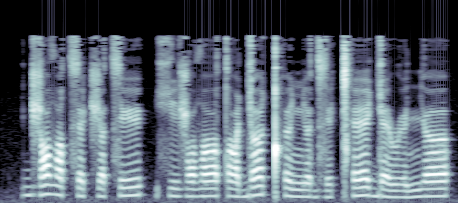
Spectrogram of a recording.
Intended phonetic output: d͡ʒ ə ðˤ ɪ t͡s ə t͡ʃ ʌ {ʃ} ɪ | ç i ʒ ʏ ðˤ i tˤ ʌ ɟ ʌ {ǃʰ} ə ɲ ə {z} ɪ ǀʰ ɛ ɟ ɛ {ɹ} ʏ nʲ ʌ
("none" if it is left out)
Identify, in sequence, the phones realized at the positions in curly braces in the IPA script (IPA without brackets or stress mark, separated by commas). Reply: t͡s, ǃʰ, d͡z, ɹ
